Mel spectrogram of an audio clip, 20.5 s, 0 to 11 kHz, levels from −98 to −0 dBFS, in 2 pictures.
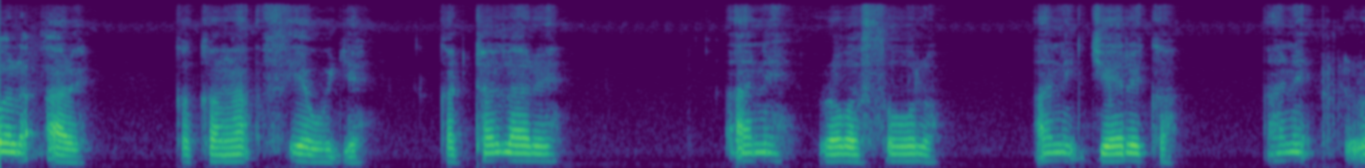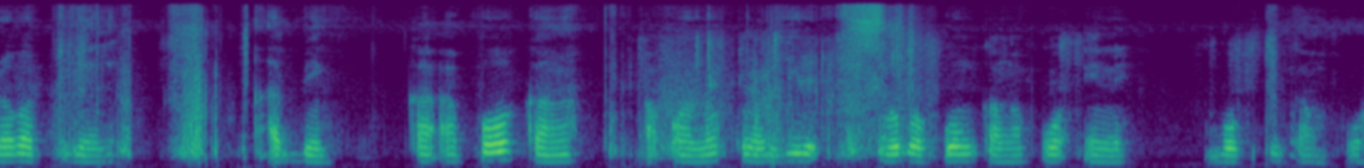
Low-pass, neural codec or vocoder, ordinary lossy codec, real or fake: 9.9 kHz; vocoder, 22.05 kHz, 80 mel bands, WaveNeXt; Opus, 64 kbps; fake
